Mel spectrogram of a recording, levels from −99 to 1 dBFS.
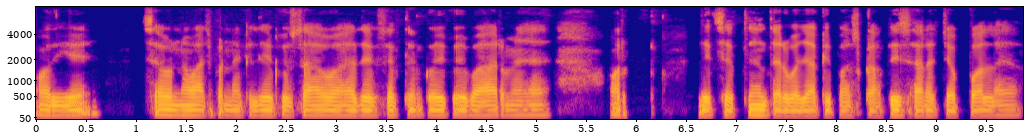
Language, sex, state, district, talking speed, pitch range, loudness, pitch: Hindi, male, Chhattisgarh, Raigarh, 170 wpm, 90-95 Hz, -17 LUFS, 95 Hz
